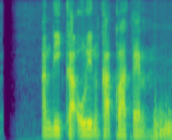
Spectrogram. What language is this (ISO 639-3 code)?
sun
